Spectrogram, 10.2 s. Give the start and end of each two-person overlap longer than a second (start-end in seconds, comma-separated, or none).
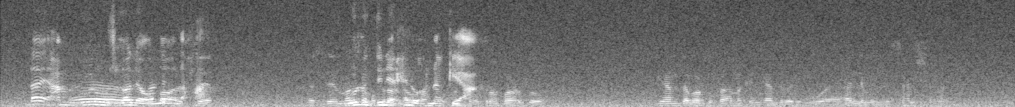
0.7-2.0, 3.4-4.8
